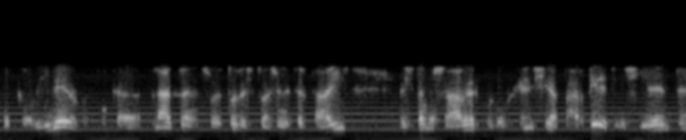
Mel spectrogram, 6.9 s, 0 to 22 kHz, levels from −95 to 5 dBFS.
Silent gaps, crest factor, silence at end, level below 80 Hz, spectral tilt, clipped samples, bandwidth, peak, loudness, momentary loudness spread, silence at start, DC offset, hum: none; 20 dB; 0 s; under -90 dBFS; -5 dB/octave; under 0.1%; 3.9 kHz; -14 dBFS; -33 LUFS; 14 LU; 0.05 s; under 0.1%; none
